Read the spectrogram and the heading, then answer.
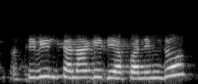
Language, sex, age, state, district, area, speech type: Kannada, female, 60+, Karnataka, Kolar, rural, conversation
